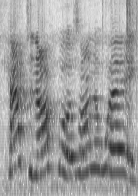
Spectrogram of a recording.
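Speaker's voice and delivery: loud high heroic call; loud eager announcement; shouted. Acted. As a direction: shout it as you run. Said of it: "Captain America shouted".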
